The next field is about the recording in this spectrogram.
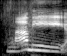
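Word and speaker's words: Mamei: is the fil engine Mommy I think that's how you say it m a m EI I mommy mommy mom e i mommy ey mommy ey this is why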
